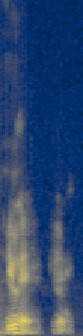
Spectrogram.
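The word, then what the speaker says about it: Ryuhei: Ryohei Kitamura. – Very close, yeah. Uh-huh. Yuhei. Yeah.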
